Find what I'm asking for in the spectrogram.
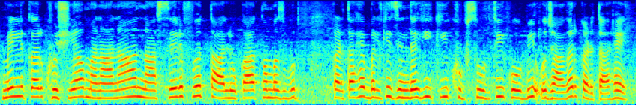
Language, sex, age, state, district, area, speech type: Urdu, female, 18-30, Delhi, East Delhi, urban, spontaneous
